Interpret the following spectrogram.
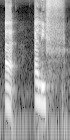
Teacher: ஓகேவா அதனால அலிப் இந்த மாதிரிதான் உச்சரிக்கணும். அண்ட் அந்த ஆவை நார்மலா ஆ சொல்லாம அலிப் அலிப் இந்த மாதிரி உச்சரிக்காம ஹம்ஸாவோட சவுண்ட கொடுத்து உச்சரிக்கணும்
